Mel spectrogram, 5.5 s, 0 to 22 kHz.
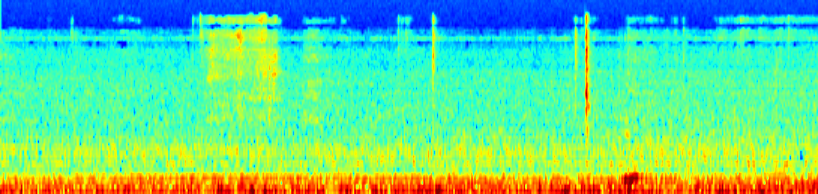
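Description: An Audi S5 V6T coupé accelerates hard, its engine a steady, deep rumble heard from inside the car, continuous and loud with no voices.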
